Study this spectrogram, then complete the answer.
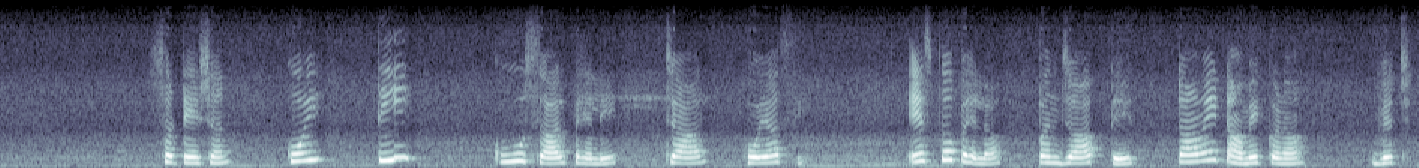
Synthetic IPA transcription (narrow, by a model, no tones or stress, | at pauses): səʈeːʃən | koːiː | t̪iː | kuːsaːlpɛɦle | t͡ʃaːɾ | hoːjaːsḭː | ɪst̪opɛɦla | pəɲd͡ʒaːb̚t̪e | ʈaːʋẽʈaːʋẽkəɽ̃ã | ʋɪt͡ʃ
